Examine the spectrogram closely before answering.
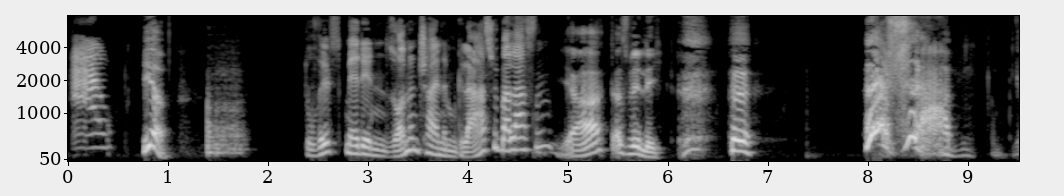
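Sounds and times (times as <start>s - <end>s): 
speech: 0.8s - 1.1s, 2.4s - 7.0s, 8.0s - 9.5s
sneeze: 8.0s - 8.8s.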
